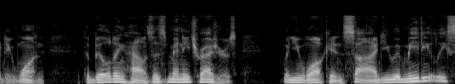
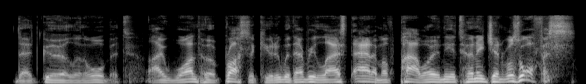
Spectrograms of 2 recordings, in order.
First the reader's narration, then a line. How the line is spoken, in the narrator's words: the governor spat at his AG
